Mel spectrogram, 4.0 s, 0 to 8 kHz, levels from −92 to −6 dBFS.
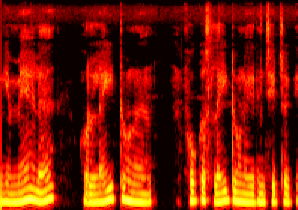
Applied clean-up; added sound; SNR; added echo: none; none; none; none.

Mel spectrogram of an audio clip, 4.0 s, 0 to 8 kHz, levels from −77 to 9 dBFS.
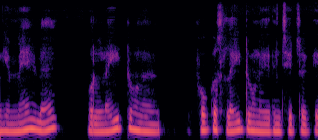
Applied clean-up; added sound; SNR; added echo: neural mask model Resemble Enhance denoiser.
